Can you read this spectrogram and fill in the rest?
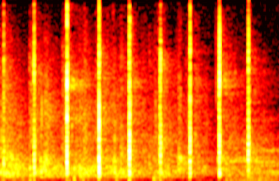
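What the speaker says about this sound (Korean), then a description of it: "하나님께 영광의 박수 올려드리겠습니다." A church congregation claps together in steady unison, about nine crisp, evenly spaced claps in quick rhythm with no voices over them.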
